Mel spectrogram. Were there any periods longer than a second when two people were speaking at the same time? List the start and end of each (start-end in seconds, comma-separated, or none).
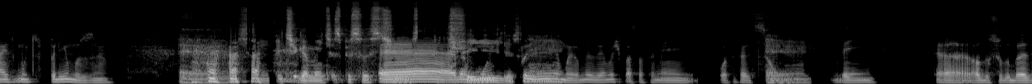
3.8-5.6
